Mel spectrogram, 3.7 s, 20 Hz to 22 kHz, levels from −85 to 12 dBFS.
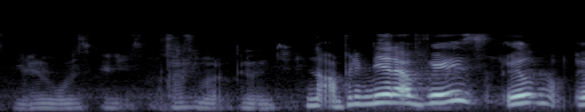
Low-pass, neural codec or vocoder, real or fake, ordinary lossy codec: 7.2 kHz; autoencoder, 22.05 kHz, a latent of 192 numbers a frame, VITS, trained on one speaker; fake; none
